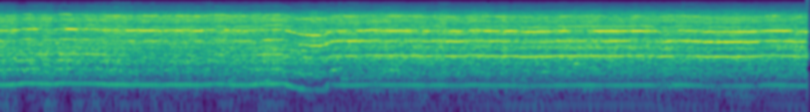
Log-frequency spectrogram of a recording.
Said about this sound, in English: take your drill with the cup bit and you're going to start to work the surfaces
